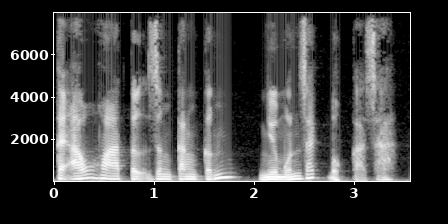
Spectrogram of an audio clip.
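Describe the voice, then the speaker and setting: Lively man narrating a village tale. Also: mid-range voice, a little slow, no room sound, studio quality. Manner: lively folksy storytelling. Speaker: storyteller. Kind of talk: audiobook narration.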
